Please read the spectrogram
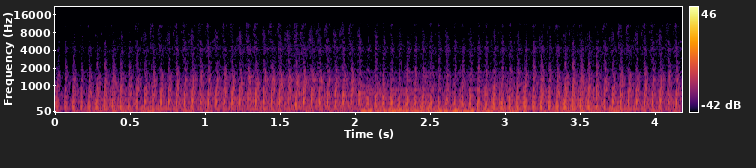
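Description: Helicopter rotor and engine noise: a fast, even chop over a steady low hum, with a heavier rumble about halfway through.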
